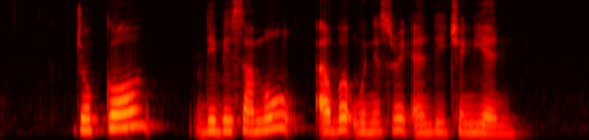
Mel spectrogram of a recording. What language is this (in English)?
English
